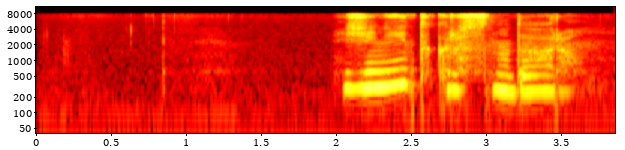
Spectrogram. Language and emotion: Russian, sad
